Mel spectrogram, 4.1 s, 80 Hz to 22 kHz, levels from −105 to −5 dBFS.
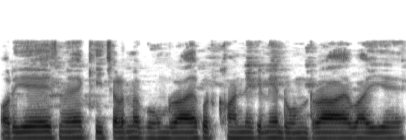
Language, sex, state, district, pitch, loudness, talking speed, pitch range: Hindi, male, Uttar Pradesh, Jyotiba Phule Nagar, 125 Hz, -18 LUFS, 265 wpm, 125-130 Hz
